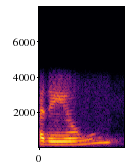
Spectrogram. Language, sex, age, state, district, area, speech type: Sindhi, female, 45-60, Delhi, South Delhi, urban, conversation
